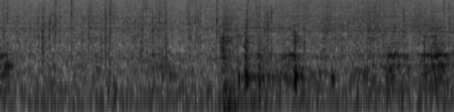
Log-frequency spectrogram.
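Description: A bánh xèo (Vietnamese crispy rice-flour crepe) sizzling in a nonstick wok, a steady faint hiss with scattered sharp crackles. It is frying in the fat released by its coconut-milk batter, with no oil added.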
